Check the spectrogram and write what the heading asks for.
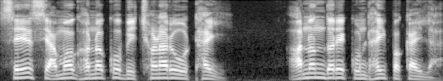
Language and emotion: Odia, neutral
